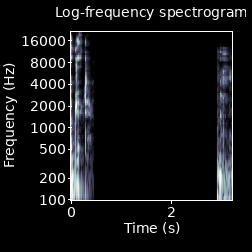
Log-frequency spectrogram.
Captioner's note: silence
